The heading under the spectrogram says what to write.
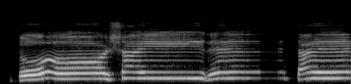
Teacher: এই হাফ খ ছাড়া এই শব্দের সবগুলোই দীর্ঘ। দো, তারপরে সাই, রে, তাই, সবগুলি হচ্ছে দীর্ঘ। দোষাই রে তাই, সবগুলো আমরা এক সমান করে উচ্চারণ করব। · দোষৈরেতৈঃ, দেখুন এখানে সবগুলো অক্ষয় দীর্ঘ, শুধু বিসর্গের পরিবর্তে আমরা খর মতো উচ্চারণ করব। এই হাফ খ ছাড়া এই শব্দের সবগুলোই দীর্ঘ। দো, তারপরে সাই, রে, তাই, সবগুলি হচ্ছে দীর্ঘ।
